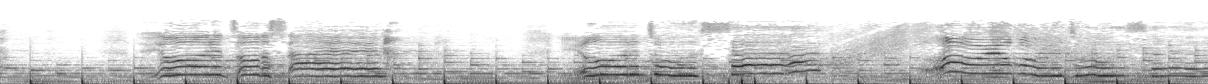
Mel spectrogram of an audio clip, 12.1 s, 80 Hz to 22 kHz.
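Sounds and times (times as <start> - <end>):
low drum beat: 0.0 - 11.4
female vocal singing: 1.4 - 4.4, 5.7 - 12.0.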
